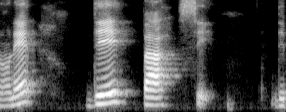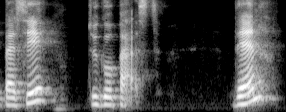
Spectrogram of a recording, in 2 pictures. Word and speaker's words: dépasser: On the first E, you have the accent, so you're going to say dépasser, double S, S sound. Not careful, not dépasser, but dépasser.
